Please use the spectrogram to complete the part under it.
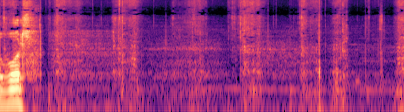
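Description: A hand brushes against rough cloth.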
